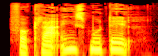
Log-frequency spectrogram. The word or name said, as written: forklaringsmodel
